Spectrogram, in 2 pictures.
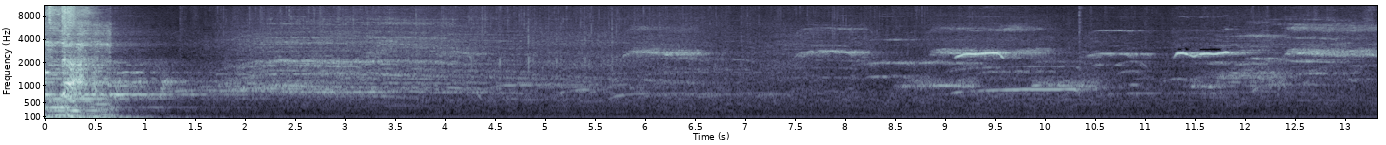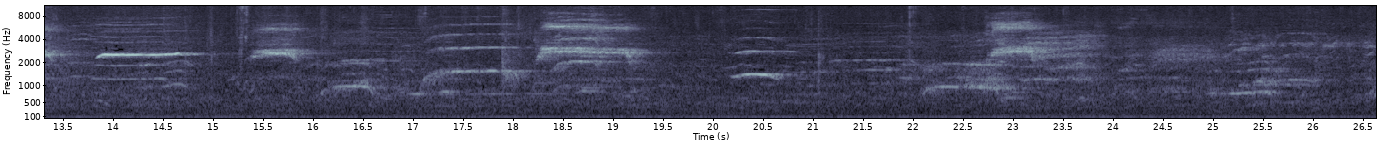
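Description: Young women call out and cheer in high voices, heard from a distance.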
